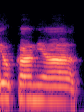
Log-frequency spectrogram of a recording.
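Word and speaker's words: Ocaña: The next speaker is Breezy Ocan Flaquer. My Yes. pronunciation is right? Yes. Breezy Ocan. Ocan.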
